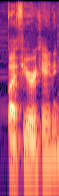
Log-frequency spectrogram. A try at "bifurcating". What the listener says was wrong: Why do you keep adding vowels that aren't there? You need to stop. It's bifurcating.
